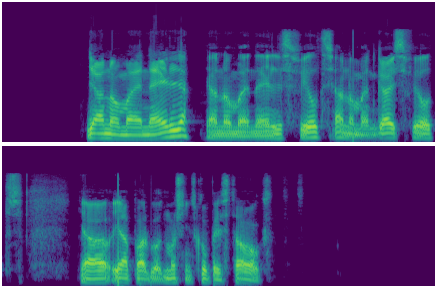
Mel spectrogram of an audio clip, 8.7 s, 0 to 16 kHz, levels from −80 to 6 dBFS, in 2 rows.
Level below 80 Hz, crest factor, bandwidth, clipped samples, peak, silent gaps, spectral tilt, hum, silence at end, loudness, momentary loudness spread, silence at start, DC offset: -54 dBFS; 16 dB; 7.8 kHz; under 0.1%; 0 dBFS; none; -5 dB/octave; none; 1.65 s; -14 LUFS; 7 LU; 0.85 s; under 0.1%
